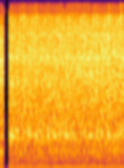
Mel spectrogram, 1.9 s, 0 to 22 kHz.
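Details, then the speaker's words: Mercedes CLK 500, 144,895 miles, idling with the coolant cap off while bleeding the system after a coolant leak; steady, smooth idle with a soft, even hiss and no knocks, misses or squeals. "So it's been running for about 15 minutes, cap off, just been bleeding it out. Not pissing coolant anywhere, like still plenty of coolant."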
